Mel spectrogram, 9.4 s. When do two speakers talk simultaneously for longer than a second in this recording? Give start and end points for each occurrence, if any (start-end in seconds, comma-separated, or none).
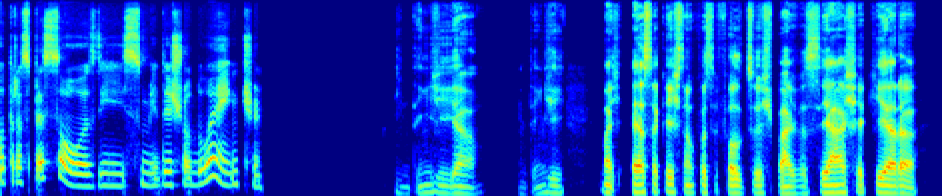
none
